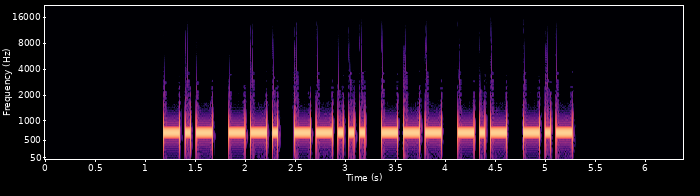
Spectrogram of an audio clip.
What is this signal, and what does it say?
Morse code, heard as a keyed tone, about 22 wpm, 700 Hz. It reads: KG7OKK
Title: USA Call Signs - 6 Characters - Repeated 2x - 22wpm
